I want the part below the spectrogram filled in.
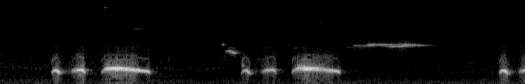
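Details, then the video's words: Calling to a male, a local female spotted dove gives two short coos and a long downward coo, twice, with a thin high whistle from another bird in between. "Derkuku Betina Memanggil Jantan"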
